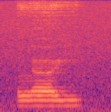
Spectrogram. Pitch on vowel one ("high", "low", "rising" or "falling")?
high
